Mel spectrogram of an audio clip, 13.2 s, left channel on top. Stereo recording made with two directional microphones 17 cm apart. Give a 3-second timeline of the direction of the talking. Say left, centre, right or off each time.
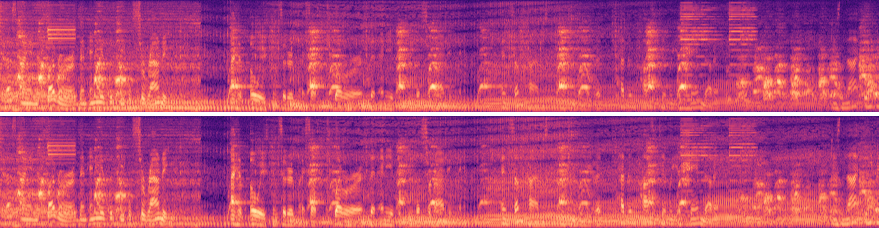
centre, right, right, right, right.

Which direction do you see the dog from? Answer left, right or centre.
left.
